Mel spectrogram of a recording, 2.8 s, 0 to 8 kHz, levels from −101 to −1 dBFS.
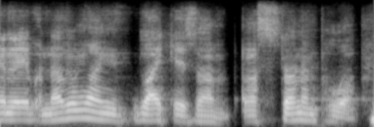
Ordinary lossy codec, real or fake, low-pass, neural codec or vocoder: Opus, 24 kbps; fake; 7.2 kHz; codec, 24 kHz, 1 kbps, SNAC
